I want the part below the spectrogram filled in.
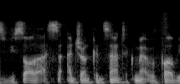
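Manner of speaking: normal talking voice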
